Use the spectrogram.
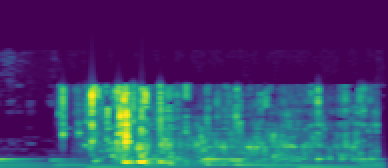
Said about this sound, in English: as he poured warm milk from a metal jug into two porcelain cups.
